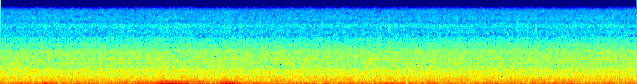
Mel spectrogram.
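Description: Low, steady rumble of a car driving slowly, heard from inside the cabin, with two louder low thumps about two seconds in.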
